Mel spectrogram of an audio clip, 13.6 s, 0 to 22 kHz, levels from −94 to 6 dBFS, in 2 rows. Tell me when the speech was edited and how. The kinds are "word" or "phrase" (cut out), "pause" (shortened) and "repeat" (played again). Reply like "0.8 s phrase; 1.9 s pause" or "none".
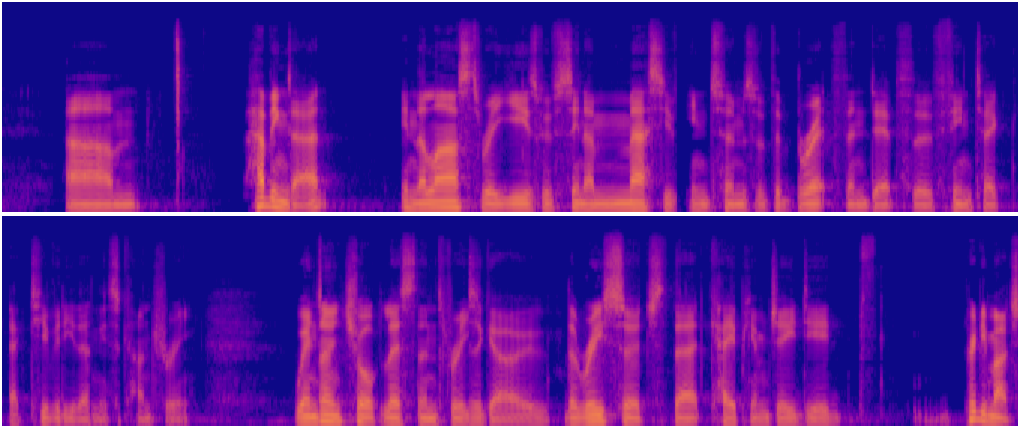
1.9 s word; 4.5 s word; 5.1 s word; 7.4 s word; 8.9 s word; 9.3 s word; 9.9 s word; 10.5 s word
